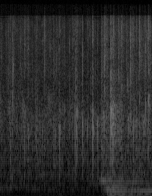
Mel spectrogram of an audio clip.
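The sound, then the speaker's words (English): An audience claps in praise of Jesus during worship, a dense, steady patter of many hands. Partway through, sustained organ-like chords swell in underneath the continuing applause. “Can we give Jesus a hand clap of praise in the house today?”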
